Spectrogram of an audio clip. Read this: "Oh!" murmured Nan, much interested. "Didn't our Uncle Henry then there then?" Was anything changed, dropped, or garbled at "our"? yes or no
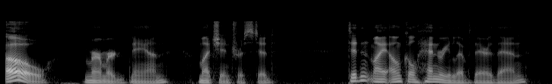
yes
